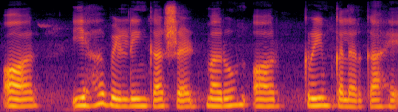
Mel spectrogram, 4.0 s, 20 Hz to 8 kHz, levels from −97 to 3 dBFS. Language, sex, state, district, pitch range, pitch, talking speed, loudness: Hindi, female, Madhya Pradesh, Dhar, 180-195 Hz, 185 Hz, 165 wpm, -18 LUFS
